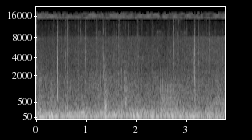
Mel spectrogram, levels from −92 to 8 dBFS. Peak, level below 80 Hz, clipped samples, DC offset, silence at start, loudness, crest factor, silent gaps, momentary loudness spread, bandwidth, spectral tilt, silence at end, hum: -8 dBFS; -30 dBFS; under 0.1%; under 0.1%; 0 s; -28 LUFS; 18 dB; none; 3 LU; 18 kHz; -5.5 dB/octave; 0 s; none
